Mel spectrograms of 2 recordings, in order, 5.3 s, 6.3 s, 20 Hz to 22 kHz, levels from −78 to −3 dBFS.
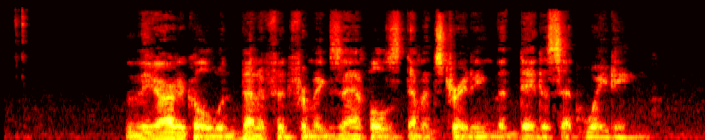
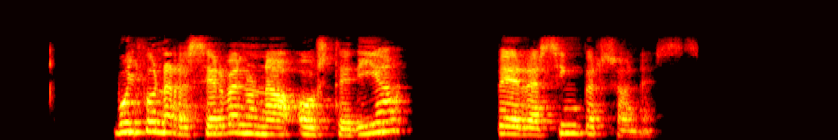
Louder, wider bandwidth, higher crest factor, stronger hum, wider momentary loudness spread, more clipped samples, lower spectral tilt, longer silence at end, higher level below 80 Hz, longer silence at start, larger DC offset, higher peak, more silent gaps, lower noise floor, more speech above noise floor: second, -20 LUFS vs -17 LUFS; first, 16.5 kHz vs 7.8 kHz; about the same, 20 dB vs 20 dB; neither; second, 9 LU vs 13 LU; neither; first, -4.5 dB/octave vs -2.5 dB/octave; second, 0.4 s vs 1.1 s; first, -38 dBFS vs -68 dBFS; second, 0.15 s vs 0.85 s; neither; about the same, -2 dBFS vs 0 dBFS; second, none vs 3.10-3.72 s; second, -58 dBFS vs under -90 dBFS; second, 38 dB vs over 72 dB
